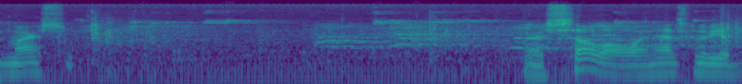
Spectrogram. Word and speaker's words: Massarello: Looks like Marcelio, but I asked Coach Larson. He said Marcello, and that's going to be an up fake, and they'll come back around.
